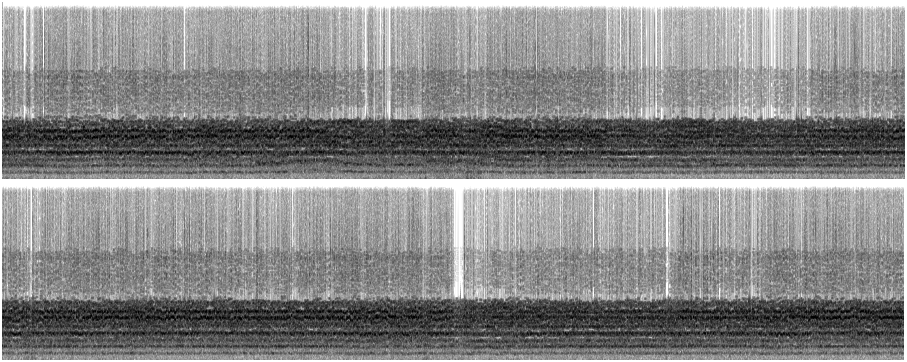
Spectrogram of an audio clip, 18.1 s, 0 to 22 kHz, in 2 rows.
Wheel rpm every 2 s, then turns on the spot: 230, 260, 260, 220, 230, 230, 230, 230, 230.
none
